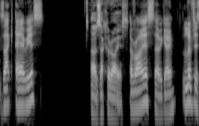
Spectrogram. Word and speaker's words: Arias: We had, I'm going to pronounce his name wrong, Zach Arias. Zacharias. Arias, there we go.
